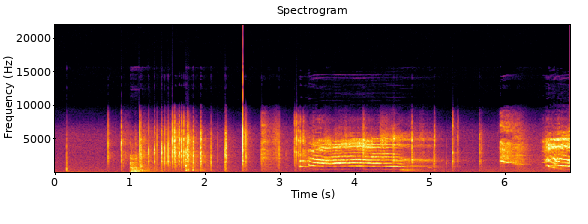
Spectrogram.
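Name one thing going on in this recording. A young woman cries out in pain, screaming and wailing.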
